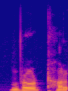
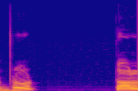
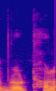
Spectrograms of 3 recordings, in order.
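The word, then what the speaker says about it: brutal: দেখো এখানে বলছে যে ব্রুটল এটা কিন্তু ব্রুট টল না হয়ে ব্রুটল হবে ক্রেকডাউন দ্যাট ফ্লোইড মার্ক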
